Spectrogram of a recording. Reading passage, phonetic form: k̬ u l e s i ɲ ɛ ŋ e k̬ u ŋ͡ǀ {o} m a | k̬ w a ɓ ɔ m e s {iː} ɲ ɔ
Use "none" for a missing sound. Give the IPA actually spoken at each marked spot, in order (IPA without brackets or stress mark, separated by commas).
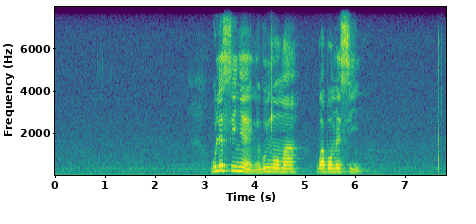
u, iː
